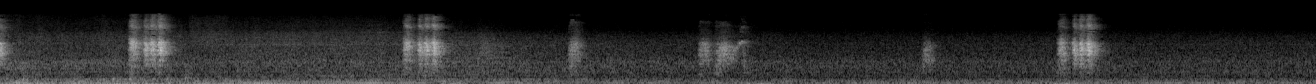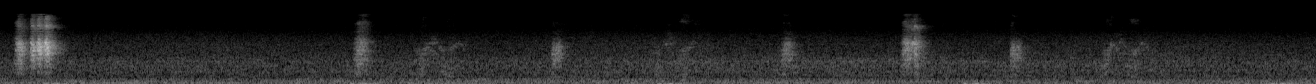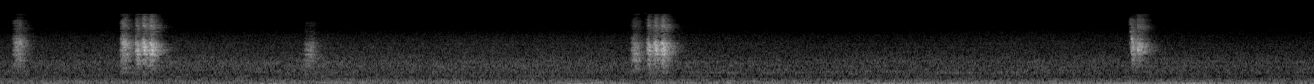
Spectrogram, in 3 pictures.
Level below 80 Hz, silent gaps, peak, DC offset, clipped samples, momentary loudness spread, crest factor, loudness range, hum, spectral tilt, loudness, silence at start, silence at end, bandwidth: -46 dBFS; none; -2 dBFS; under 0.1%; under 0.1%; 25 LU; 28 dB; 17 LU; none; -1.5 dB/octave; -24 LUFS; 0 s; 0 s; 12 kHz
